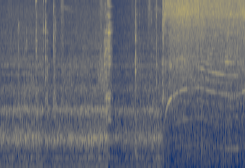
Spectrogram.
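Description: A drawknife scrapes and shaves wood.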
